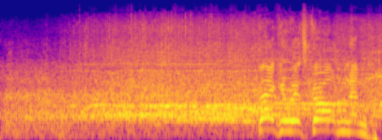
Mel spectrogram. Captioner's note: cheers and applause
